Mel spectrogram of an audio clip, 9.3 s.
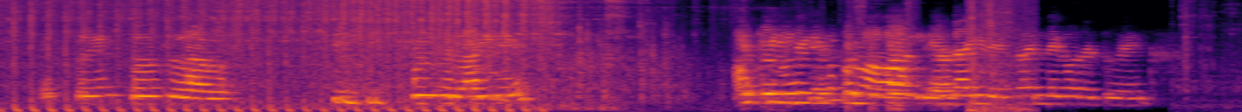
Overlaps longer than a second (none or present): present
